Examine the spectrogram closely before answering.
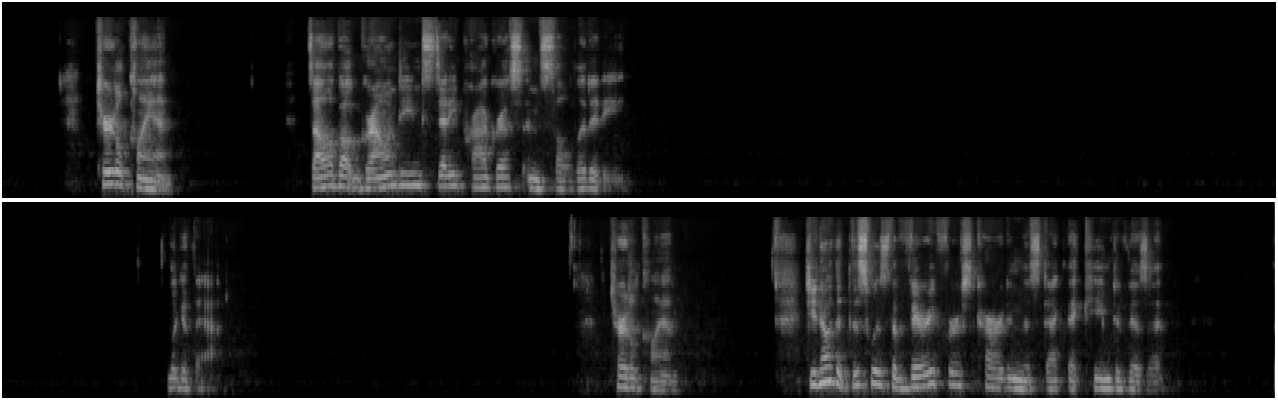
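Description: A middle-aged woman speaks calmly into a microphone, with pauses.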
